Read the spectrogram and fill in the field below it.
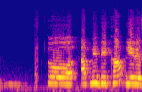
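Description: A woman talks with animation through an online call.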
